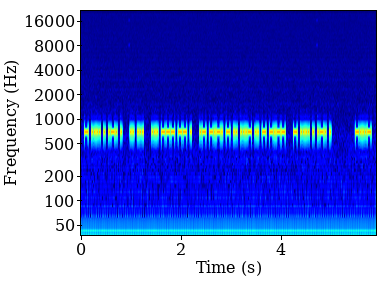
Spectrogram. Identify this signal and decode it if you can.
Morse code, heard as a keyed tone, about 50 wpm, 700 Hz. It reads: THERE IS SOME ACTIVITY THERE <BT>
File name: archived / CRSnet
